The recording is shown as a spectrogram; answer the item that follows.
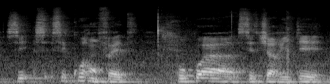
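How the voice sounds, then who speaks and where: A man's voice: mid-range voice, fairly even intonation, a little slow, darkish tone. A man hosting a community interview show, talking in a hesitant way, repeating words and slipping in English phrases. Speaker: host. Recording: echoey room with some noise.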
